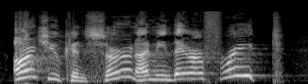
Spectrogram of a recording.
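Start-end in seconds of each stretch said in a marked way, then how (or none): 0.1-1.3 mock dry, half-sarcastic tone. Retelling the frightened disciples' words to the sleeping master: imitating an almost sarcastic tone. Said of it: "Almost sarcasm in their voices here".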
